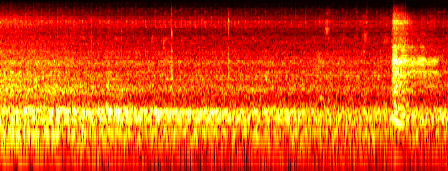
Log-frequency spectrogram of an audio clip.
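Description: Jeep Grand Cherokee engine idling steadily with a constant hum, then a brief louder burst of sound about five seconds in.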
